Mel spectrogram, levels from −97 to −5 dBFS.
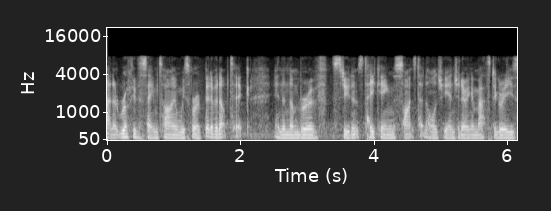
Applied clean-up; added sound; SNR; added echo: none; none; none; none.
